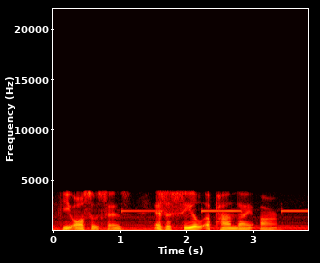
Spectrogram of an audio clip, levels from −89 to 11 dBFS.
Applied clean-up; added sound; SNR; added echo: none; Motor vehicle (road) / Engine; 16 dB; none.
